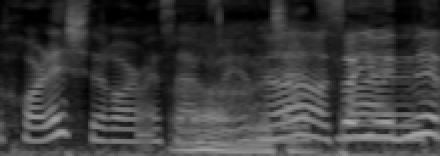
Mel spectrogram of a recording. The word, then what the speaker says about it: khoresht: But is khoresht easier to say than khoresh? Like if the argument is we're saying the easier thing, it's not easier. It's just what we're used to.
